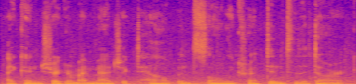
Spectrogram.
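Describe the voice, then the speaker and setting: A man playing a weary, wry noir detective in an audio drama, speaking tersely with a gravelly voice. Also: very deep voice, little pitch movement, normal speed, noisy background, full character voice. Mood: tense, grim. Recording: music under the voice.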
